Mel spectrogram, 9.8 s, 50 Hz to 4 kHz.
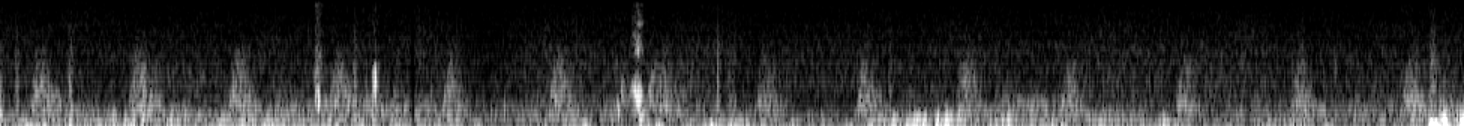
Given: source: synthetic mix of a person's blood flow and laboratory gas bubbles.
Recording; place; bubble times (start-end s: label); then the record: Doppler ultrasound of blood flow; subclavian vein
0.00-0.04 s: bubbles
2.09-2.15 s: bubbles
2.47-2.54 s: bubbles
4.10-4.38 s: bubbles
From the record:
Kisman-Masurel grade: 122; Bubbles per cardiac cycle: 1 to 2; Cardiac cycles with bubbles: 10 to 50%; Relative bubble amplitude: moderate (0.250 to 0.450); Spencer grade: 2 (many but less than half of the cardiac periods contain bubble signals, singularly or in groups); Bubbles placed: anywhere in the cardiac cycle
